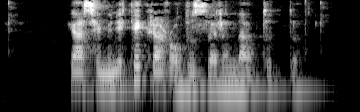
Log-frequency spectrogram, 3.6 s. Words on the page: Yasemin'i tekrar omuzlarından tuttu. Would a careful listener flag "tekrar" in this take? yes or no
no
